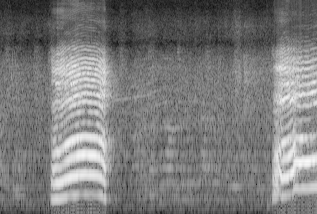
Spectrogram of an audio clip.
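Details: Large-breed pet goat calling twice, each a loud, steady, wavering bleat of about half a second, rich in overtones, separated by roughly two seconds of low background murmur.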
